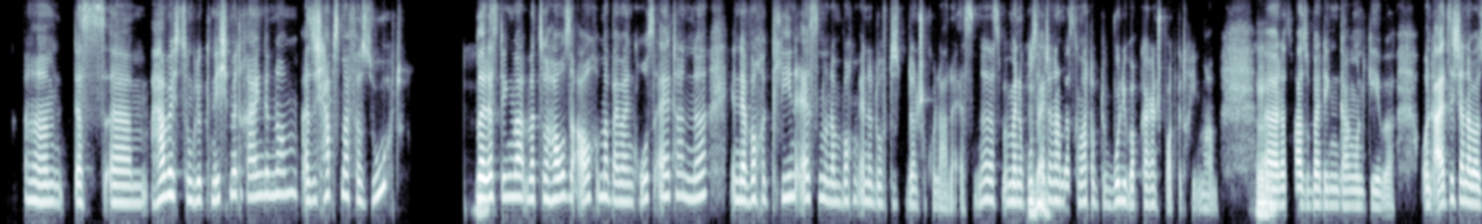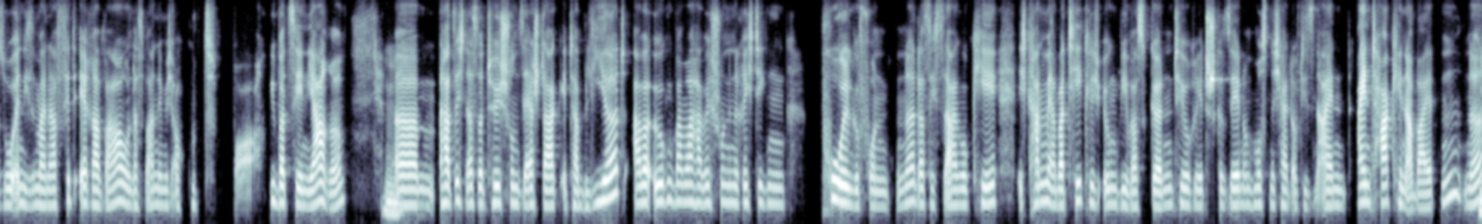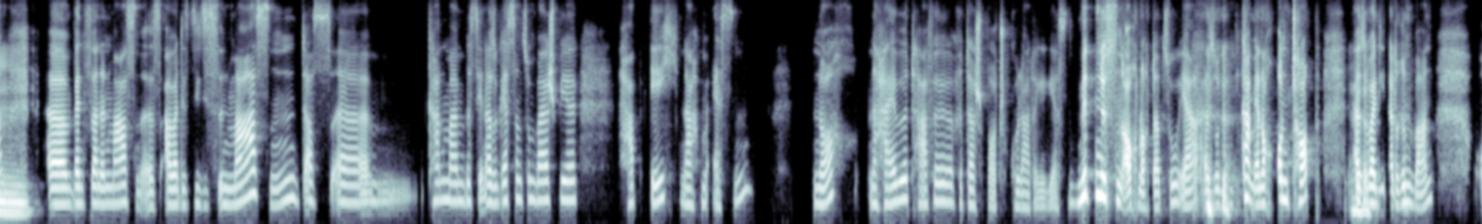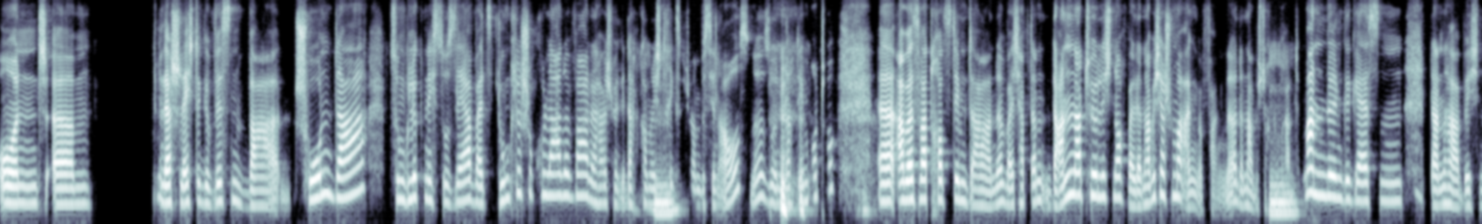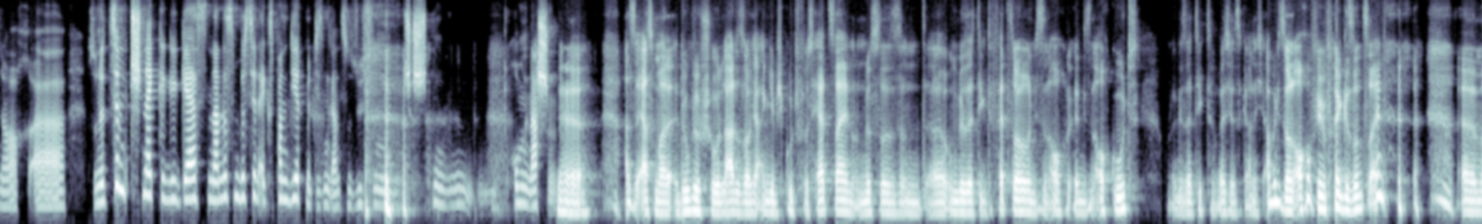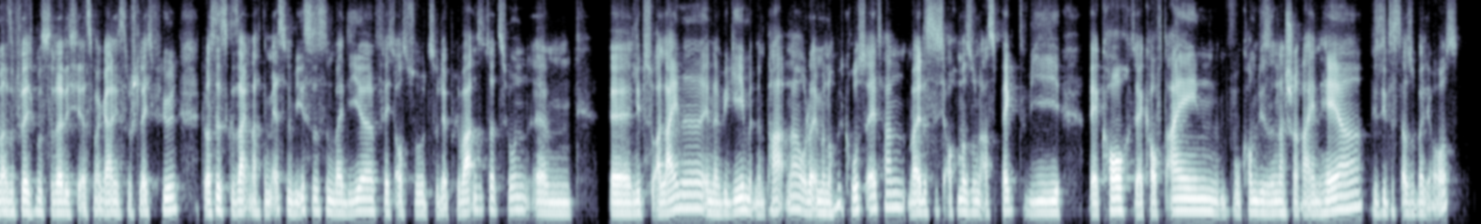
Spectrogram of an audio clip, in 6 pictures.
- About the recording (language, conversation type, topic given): German, advice, Wie fühlt sich dein schlechtes Gewissen an, nachdem du Fastfood oder Süßigkeiten gegessen hast?
- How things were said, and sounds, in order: in English: "clean"; stressed: "Nüssen"; chuckle; in English: "on top"; laughing while speaking: "Ja"; laugh; stressed: "dann"; chuckle; laughing while speaking: "Ja, ja"; laughing while speaking: "auch auf jeden Fall gesund sein"; laugh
